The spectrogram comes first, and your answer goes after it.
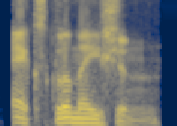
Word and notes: exclamation: British English

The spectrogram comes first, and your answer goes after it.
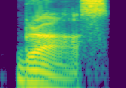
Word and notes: grass: British English

